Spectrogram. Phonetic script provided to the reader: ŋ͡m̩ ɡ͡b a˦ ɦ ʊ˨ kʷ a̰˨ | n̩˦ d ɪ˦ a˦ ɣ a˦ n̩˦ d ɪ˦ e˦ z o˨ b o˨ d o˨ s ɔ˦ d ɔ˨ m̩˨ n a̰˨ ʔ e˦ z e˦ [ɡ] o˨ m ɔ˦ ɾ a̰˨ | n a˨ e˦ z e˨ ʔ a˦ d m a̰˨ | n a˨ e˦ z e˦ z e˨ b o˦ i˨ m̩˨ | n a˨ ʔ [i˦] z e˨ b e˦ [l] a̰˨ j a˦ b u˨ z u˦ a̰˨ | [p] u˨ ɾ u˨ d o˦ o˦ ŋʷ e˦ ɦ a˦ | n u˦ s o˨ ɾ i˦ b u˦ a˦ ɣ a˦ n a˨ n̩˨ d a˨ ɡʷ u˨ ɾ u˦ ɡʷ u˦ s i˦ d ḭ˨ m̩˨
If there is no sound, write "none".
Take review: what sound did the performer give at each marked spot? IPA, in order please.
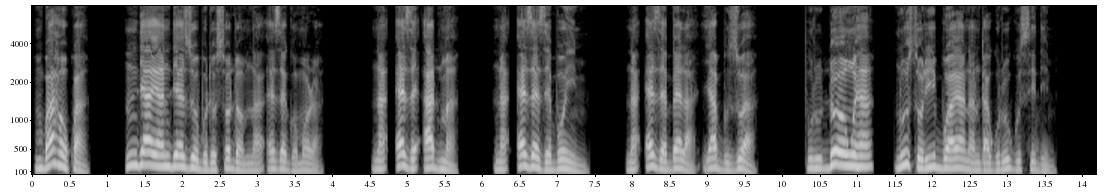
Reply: ɡ, e˦, l, p

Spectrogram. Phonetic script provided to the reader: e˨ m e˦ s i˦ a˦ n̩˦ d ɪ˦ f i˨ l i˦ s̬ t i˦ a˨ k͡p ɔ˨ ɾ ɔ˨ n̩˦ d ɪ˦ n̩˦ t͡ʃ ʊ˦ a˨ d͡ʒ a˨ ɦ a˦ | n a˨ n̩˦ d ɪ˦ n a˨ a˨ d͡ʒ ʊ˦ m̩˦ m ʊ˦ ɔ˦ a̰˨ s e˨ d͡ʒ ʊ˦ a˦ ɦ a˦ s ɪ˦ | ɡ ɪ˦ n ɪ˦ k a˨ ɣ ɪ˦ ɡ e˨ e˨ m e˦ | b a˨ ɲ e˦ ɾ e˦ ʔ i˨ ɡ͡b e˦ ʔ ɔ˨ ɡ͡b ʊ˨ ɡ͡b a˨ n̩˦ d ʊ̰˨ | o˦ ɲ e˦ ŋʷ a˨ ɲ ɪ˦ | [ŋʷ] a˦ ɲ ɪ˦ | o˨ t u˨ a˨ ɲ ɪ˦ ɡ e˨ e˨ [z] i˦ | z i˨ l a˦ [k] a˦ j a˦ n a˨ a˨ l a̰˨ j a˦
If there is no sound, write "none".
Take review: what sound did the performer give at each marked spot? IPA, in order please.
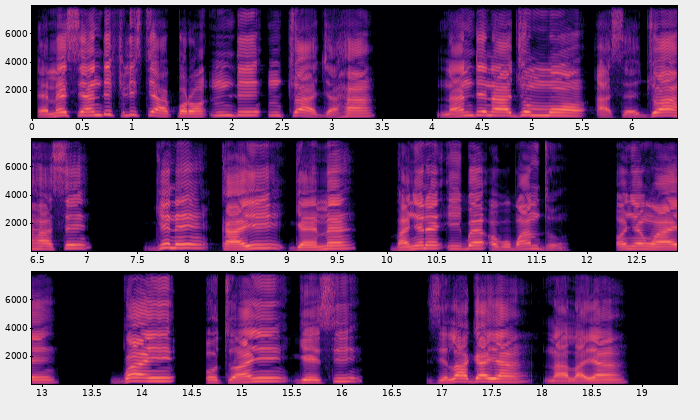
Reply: ɡʷ, s, ɡ

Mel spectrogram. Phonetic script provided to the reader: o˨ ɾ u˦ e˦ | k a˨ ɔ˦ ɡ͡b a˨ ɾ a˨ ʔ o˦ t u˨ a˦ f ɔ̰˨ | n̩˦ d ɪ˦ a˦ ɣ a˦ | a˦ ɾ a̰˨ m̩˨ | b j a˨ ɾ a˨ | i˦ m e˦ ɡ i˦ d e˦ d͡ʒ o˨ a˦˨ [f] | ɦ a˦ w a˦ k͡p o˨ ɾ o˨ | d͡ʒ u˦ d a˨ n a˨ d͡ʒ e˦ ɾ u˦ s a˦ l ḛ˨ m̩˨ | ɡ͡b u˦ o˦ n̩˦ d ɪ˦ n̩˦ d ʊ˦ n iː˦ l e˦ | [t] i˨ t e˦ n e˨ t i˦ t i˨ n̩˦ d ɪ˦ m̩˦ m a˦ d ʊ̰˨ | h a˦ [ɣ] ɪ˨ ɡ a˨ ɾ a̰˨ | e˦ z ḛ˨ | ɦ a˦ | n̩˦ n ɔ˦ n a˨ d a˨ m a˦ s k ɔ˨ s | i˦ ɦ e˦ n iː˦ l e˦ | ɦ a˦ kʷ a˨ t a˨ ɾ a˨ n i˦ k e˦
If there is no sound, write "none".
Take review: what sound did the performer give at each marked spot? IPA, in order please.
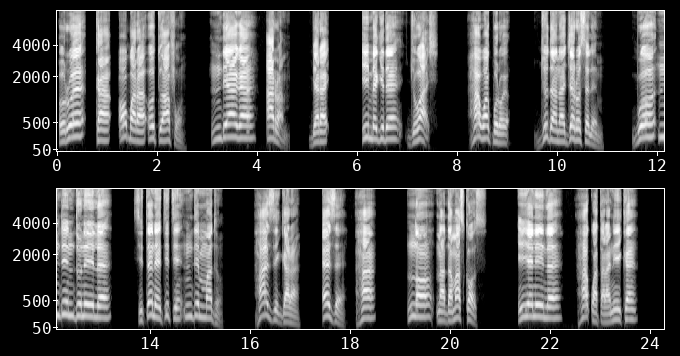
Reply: ʃ, s, z

